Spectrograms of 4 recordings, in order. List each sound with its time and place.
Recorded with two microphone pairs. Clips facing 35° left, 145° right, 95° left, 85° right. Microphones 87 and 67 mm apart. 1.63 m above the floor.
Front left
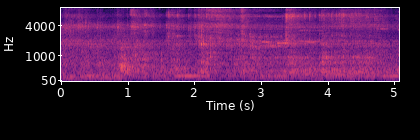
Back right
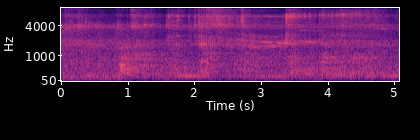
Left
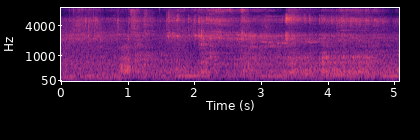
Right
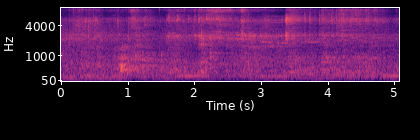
0.3 s footsteps: 70° right, 3 m; by 5.1 s 120° left, 3 m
